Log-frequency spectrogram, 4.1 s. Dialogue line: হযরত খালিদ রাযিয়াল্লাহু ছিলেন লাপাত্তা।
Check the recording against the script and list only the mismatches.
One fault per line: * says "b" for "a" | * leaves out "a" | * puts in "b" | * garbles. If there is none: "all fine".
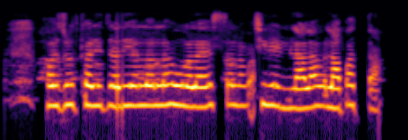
all fine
